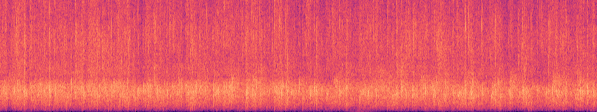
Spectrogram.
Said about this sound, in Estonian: aga ma paluks, teeme suure-suure aplausi meie suurepärastele panelistidele.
